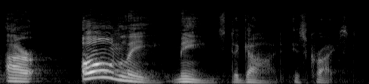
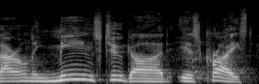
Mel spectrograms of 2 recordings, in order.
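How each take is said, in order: First: Slow down and hit the word "only" hard; stress on ONLY. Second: Slow line with MEANS as the strongest word; stress on MEANS. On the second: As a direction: lean on the word "means", stretched out slowly. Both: Shown as a demonstration. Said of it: "put the emphasis on a different word".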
